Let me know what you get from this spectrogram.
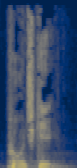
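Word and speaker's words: pączki: How about poonchki? – Oh, yes. It's spelled P-A-C-Z-K-I, right? – Yes.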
